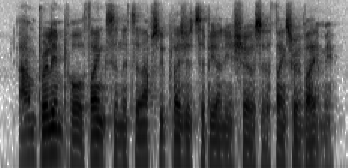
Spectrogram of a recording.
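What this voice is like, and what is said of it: Soft northeastern English accent. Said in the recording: “another delightful northeastern accent ... You've got a very nice, soft accent.”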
